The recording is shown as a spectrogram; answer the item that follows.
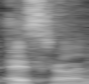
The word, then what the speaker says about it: Eskan: Eskan, yes.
